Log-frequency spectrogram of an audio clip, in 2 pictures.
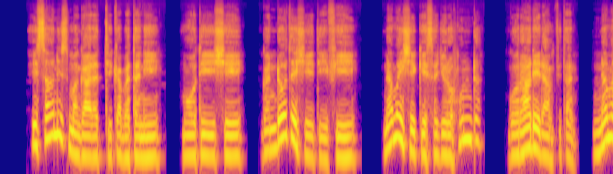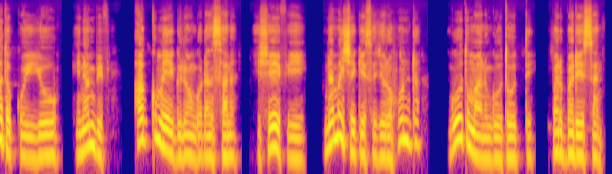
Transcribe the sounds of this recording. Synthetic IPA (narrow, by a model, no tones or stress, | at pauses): ʔɪsaːnɪsmɐɡaːlɐt̪ːiːkʼɐbɐt̪ɐniː | mo̞ːt̪iːɪʃeː | ɡɐnd̪o̞ːt̪ɐɪʃeːt̪iːfɪ | nɐmɐɪʃeːke̞ːsːɐd͡ʒɪɾʊhʊnd̪ɐ | ɡɔɾaːd̪eːᶑaːnfɪt̪ʼɐn | nɐmɐt̪ɔkːɔɪjːuː | hɪnɐmbɪfnɛ̥ | ʔɐkːʊmɐeːɡɪlo̞ːŋɡɔᶑɐnsɐnɐ | ɪʃeːfɪ | nɐmɐɪʃeːke̞ːsːɐd͡ʒɪɾʊhʊnd̪ɐ | ɡuːt̪ʊmaːnɡuːt̪uːt̪ːɪ | b̥ɐɾbɐd̪e̞ːsːɐn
